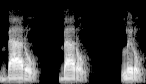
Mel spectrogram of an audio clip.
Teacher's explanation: Por ejemplo, en palabras en donde tenemos que terminan en TLE, esa E del final se viene y se pronuncia entre la T y la L. Y de hecho la T va a funcionar como una R en este contexto.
